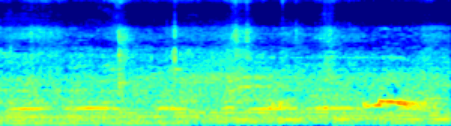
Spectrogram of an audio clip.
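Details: Captive Spotted Dove kept as a hunting decoy, described as calling very densely and beautifully, a rare quality; soft low cooing notes run through the recording alongside a man talking and faint background hum.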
